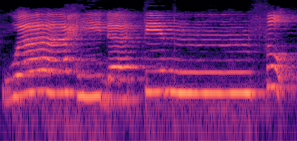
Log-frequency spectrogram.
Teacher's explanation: Nah, ternyata dengung lagi, dengung yang lama. Tanwin bertemu sa, disebut dengan ikfa hakiki. Nah, hati-hati dijaga juga dengungnya, dengung yang lama.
